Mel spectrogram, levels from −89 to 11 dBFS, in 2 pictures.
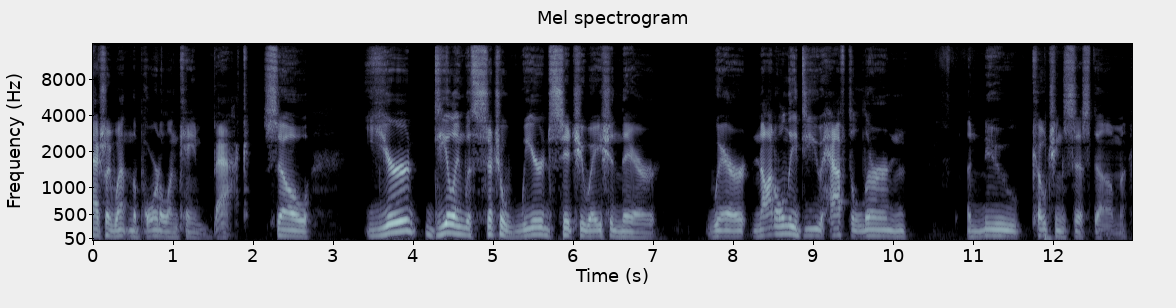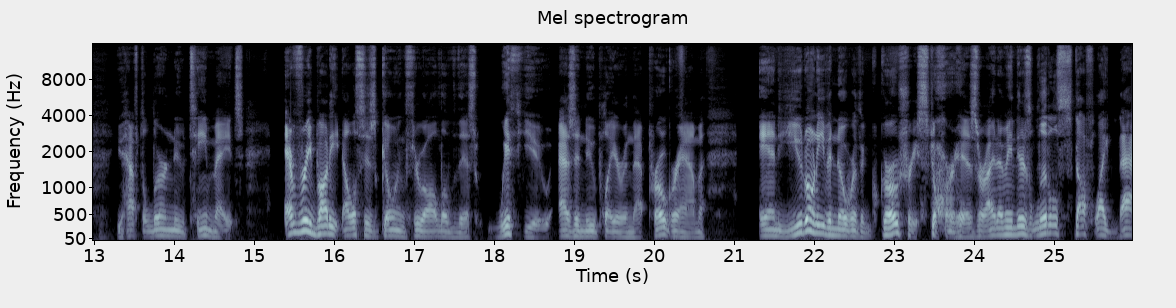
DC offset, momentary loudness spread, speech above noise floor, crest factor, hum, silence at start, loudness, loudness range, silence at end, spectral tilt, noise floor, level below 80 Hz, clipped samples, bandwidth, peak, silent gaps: under 0.1%; 14 LU; 58 dB; 22 dB; none; 0 s; -25 LUFS; 8 LU; 0 s; -4 dB/octave; -83 dBFS; -56 dBFS; under 0.1%; 16 kHz; -4 dBFS; none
